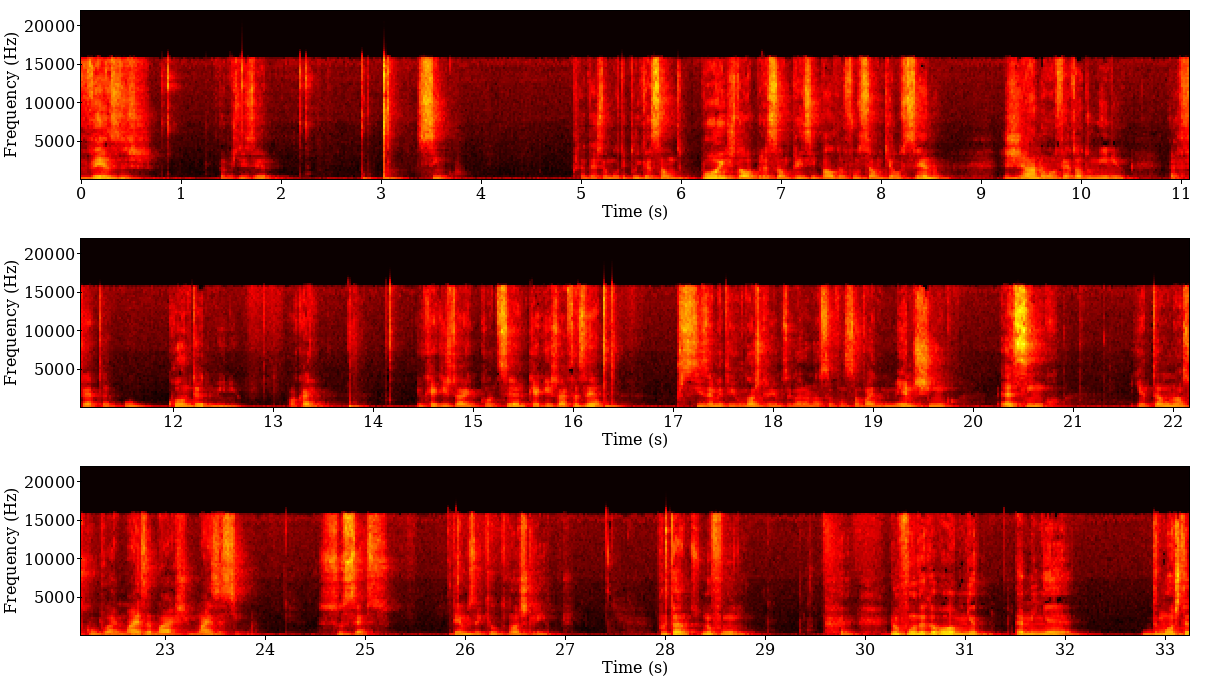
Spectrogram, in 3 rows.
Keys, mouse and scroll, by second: 3.0-13.7 drag, 13.7 shift+Left, 16.3 space, 24.7 space, 25.8 space, 27.0-28.3 middle drag, 28.3-28.8 scroll down 3, 28.8 scroll up 2, 29.0-32.0 middle drag.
